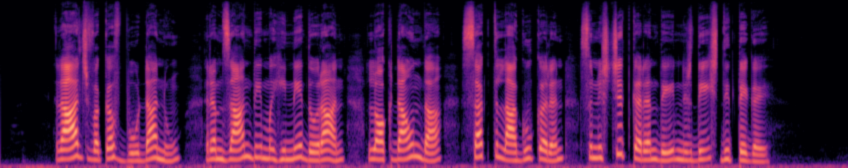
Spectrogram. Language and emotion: Punjabi, neutral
